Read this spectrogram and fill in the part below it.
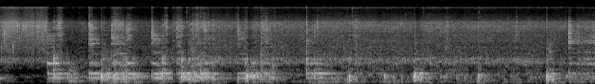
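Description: Sliced onions with mustard seeds, dal, cloves and cinnamon frying in hot oil for a mutton curry, a steady close sizzle with scraping stirs and small clatters throughout, no voices.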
